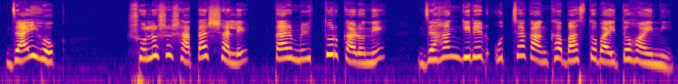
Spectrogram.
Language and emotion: Bengali, neutral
